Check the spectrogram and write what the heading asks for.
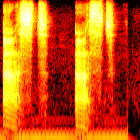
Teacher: Okay, so in this word, we're going to drop the K, and we pronounce a T sound only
